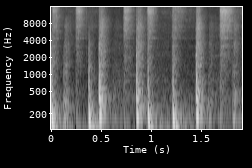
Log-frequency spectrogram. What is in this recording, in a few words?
D3 BREAK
